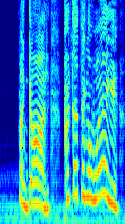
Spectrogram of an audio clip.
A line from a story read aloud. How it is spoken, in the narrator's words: screamed the nurse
